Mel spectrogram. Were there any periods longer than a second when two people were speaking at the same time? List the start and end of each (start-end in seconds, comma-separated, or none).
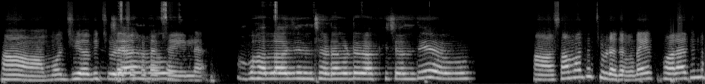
none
